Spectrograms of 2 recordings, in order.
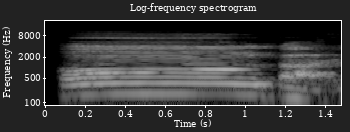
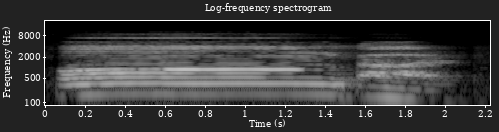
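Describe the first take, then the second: First: ओंकार drawn out slowly, held on the nasal ओं; slow sacred syllable; resonant intoning. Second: ओंकार stretched very long and louder, ringing on the नासिक ओं; the word made to ring through the body; louder resonant intoning. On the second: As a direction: sound ओंकार fully and louder from within. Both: Shown as a demonstration. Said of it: "ग में नहीं है".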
